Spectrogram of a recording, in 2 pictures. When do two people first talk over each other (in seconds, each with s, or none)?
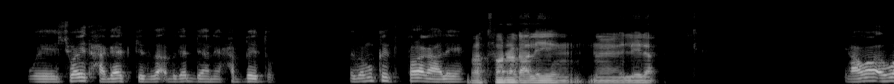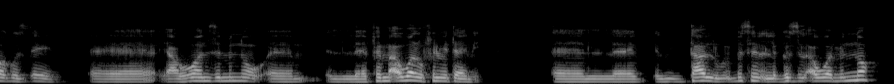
none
